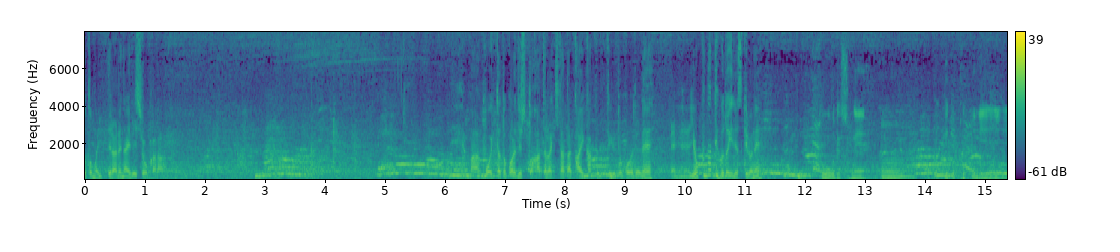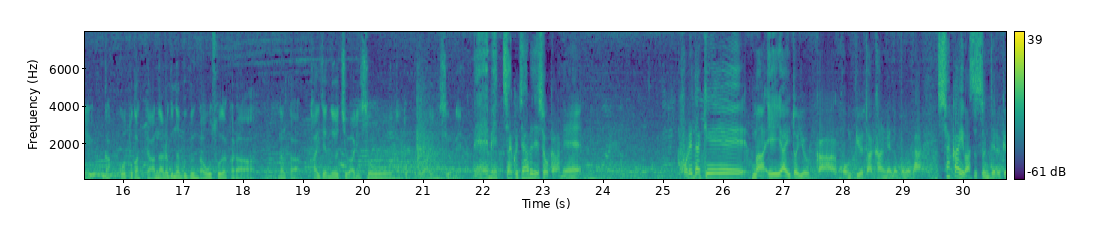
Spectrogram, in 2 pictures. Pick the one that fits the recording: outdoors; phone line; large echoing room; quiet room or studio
outdoors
